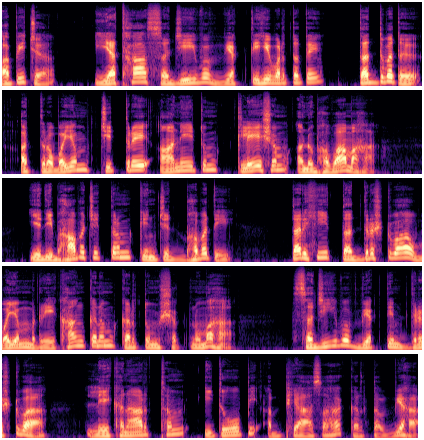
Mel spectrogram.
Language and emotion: Sanskrit, neutral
